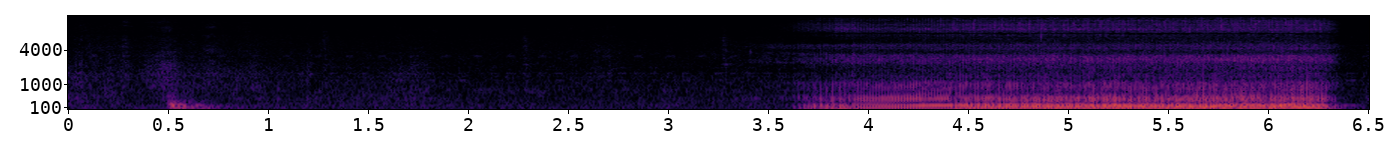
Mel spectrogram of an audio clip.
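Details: 15-year-old dog sleeping: after a quiet stretch, one long, loud, rattling, buzzing breath lasting nearly three seconds; snoring.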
